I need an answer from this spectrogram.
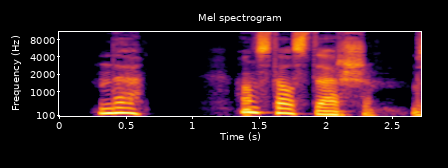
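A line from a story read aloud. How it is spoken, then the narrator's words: Sighing. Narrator (Russian): вздохнула Париза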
